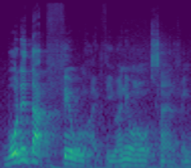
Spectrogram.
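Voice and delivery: ordinary talk, nothing marked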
